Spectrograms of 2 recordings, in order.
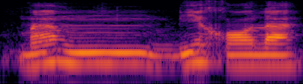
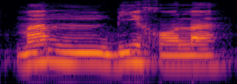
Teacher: Ada satu huruf, yaitu ba. Bunyi N-nya berubah menjadi M. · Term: iqlab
